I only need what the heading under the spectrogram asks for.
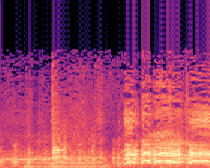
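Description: A rooster crows, loud and strained: a short rising call, then a long sustained cock-a-doodle-doo that fills the last second, with no one talking.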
